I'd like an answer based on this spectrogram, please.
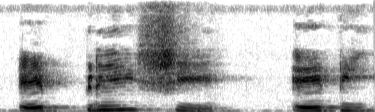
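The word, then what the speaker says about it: appreciate: है पी आर ई अगर आपको इंग्लिश में कहीं पर पी आर ई लिखा मिले तो हम लोग पी आर ई को पढ़ते हैं प्री क्या पढ़ते हैं प्री इसे हम लोग प्रे नहीं पढ़ते तो इतनी मीनिंग ए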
